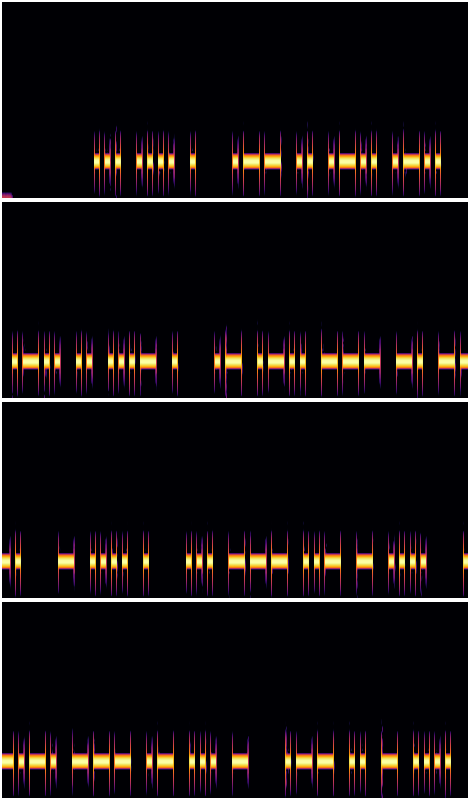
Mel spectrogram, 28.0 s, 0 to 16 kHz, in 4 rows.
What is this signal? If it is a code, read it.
Morse code, heard as a keyed tone, about 15 wpm, 700 Hz. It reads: SHE WILL LIVE ALONG THE SOUTH COAST WITH
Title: Sentences from Top 1000 Words - Review Part 4 - 15wpm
